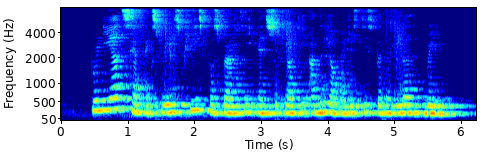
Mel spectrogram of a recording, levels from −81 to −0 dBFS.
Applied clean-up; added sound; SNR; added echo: neural separator model SepFormer DNS4.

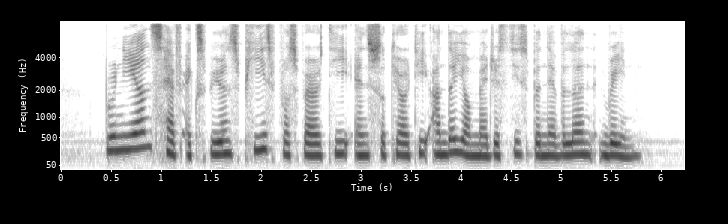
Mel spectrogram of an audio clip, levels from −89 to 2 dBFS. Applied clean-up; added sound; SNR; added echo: none; none; none; none.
